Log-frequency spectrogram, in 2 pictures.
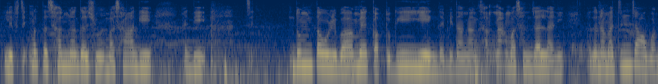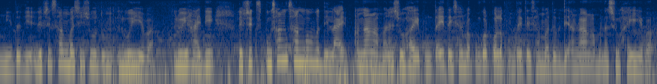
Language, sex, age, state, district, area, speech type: Manipuri, female, 18-30, Manipur, Thoubal, rural, spontaneous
